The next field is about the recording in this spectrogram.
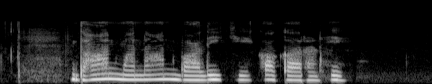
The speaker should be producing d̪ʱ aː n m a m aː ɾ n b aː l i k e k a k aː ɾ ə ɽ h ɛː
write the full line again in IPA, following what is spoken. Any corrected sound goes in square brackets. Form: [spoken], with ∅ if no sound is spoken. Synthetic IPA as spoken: d̪ʱ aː n m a [n] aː [∅] n b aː l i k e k a k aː ɾ ə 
